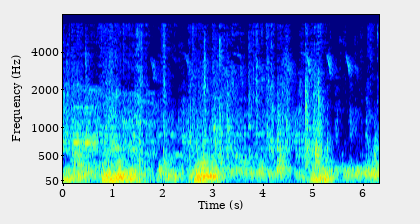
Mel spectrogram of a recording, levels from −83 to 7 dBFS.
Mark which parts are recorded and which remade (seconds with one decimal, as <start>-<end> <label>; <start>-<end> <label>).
0.0-1.3 recorded; 1.3-2.7 remade; 2.7-6.3 recorded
